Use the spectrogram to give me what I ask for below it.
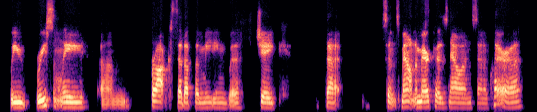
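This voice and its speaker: Speaking at a moderate pace, a woman leaves long, frequent pauses. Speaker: city finance staff presenting budget. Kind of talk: public meeting budget presentation.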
